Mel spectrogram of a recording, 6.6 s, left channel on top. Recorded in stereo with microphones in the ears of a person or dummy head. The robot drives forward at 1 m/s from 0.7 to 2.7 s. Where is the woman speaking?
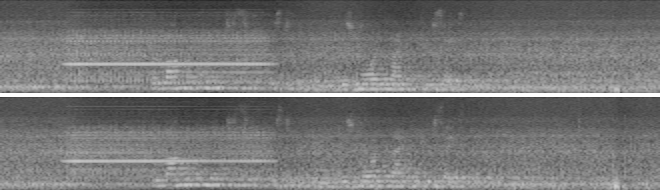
55° left (ahead or behind), 2.5 m; by 4.6 s 40° left (ahead or behind), 3 m.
